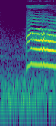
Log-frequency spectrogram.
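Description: A Persian cat gives a single clear, drawn-out meow that sags slightly in pitch toward the end.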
